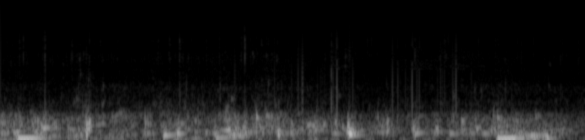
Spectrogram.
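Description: Muffled underwater sound picked up through an action camera's waterproof housing: churning water movement with three heavy low thumps and many scattered short clicks.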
